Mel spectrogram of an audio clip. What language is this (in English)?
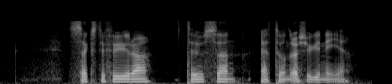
Swedish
